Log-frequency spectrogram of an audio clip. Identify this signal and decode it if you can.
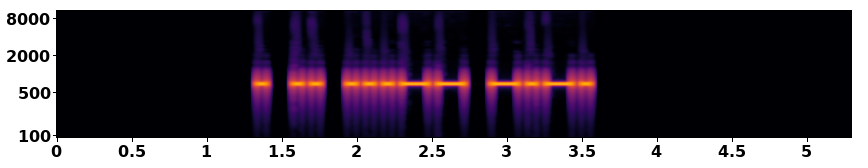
Morse code, heard as a keyed tone, about 20 wpm, 700 Hz. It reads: EI3C
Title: DXCC-100 Call Signs - 4 Characters - 20wpm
